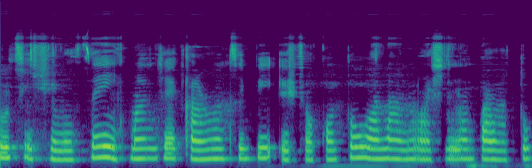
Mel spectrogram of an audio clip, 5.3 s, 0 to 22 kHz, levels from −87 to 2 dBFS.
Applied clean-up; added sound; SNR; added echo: neural mask model DeepFilterNet 3.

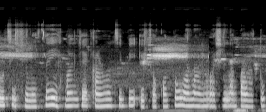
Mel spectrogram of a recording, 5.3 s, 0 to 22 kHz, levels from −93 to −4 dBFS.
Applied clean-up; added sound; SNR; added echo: none; Chirp, tweet; 3 dB; none.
